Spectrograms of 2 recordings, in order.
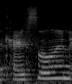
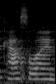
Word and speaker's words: Kasalyn: like to this day, people say Kasalyn is what I get 99% of the times. I have got like some that doesn't even, or is not even remotely close to how you say my name, but it is Kasalyn.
